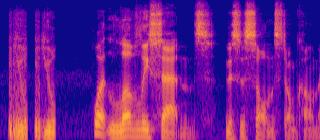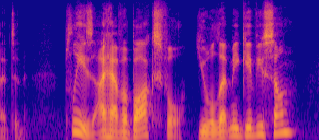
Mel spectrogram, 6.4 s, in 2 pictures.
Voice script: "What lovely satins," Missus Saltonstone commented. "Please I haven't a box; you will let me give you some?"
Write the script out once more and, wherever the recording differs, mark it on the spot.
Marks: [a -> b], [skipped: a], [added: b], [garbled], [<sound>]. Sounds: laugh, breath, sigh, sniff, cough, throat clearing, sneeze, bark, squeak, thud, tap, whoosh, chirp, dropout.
[laugh] "What lovely satins," Missus Saltonstone commented. "Please I [haven't -> have] a box; [added: full] you will let me give you some?"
